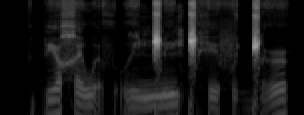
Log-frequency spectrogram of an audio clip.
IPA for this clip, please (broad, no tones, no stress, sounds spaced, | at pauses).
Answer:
pʲ ə˞ χ e w ə̰ θ o̰ ɣ ĩ ŋ͡ǁ ĩ ǁʰ e f ə ɡ͡ǁ ə˞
